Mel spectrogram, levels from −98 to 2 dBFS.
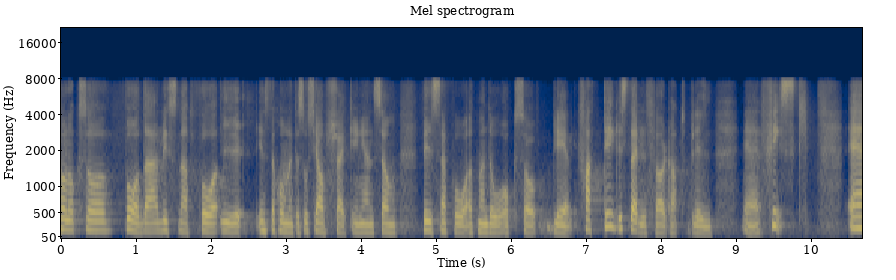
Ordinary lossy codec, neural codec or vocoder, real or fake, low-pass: none; codec, 16 kHz, 0.5 kbps, FunCodec, trained on Chinese and English, 25 frames a second; fake; none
